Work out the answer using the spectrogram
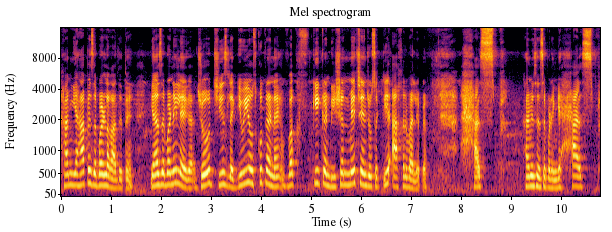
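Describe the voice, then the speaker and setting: In a fairly high-pitched voice, a woman patiently teaches Quran recitation rules. She says every example word slowly more than once and frequently checks on her learners.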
